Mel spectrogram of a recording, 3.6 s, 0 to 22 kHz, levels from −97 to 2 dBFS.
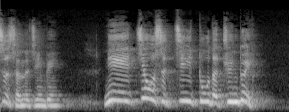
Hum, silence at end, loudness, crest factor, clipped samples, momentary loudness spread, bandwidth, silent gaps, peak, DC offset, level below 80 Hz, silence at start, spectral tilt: none; 0.3 s; -21 LUFS; 16 dB; under 0.1%; 9 LU; 13.5 kHz; none; -8 dBFS; under 0.1%; -72 dBFS; 0 s; -3.5 dB/octave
